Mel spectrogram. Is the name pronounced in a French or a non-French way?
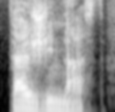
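French. The name is pronounced with French sounds.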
